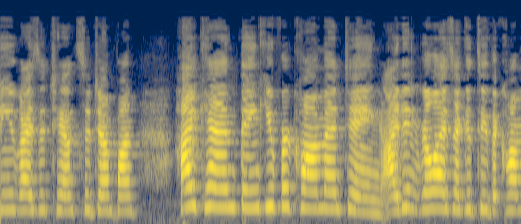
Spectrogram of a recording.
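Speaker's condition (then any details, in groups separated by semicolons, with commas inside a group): No condition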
